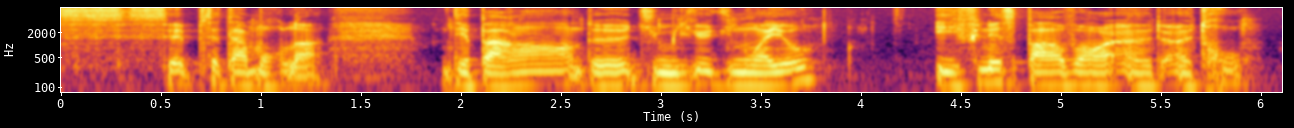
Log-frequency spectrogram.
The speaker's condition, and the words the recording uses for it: Stuttering. Quand je rappais, j'avais pas de problème de bégaiement quand je parle, je bégaye.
